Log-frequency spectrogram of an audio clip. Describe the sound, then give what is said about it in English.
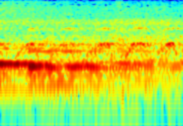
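A Garda (Irish police) car siren wails somewhere outside on the Merrion Road in quick, repeating rise-and-fall sweeps, holding a steady moderate loudness throughout, with a faint traffic hum beneath and no voices. “But all I could hear was a Garda car siren somewhere outside on the Merrion Road.”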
